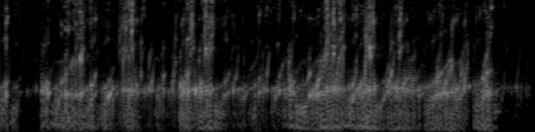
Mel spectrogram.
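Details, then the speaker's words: Gargling from partial upper airway obstruction by fluid, such as blood or aspirate: a wet, bubbling noise with breathing, played as a teaching example. "Begitu ya, suara gargling. Kalau suaranya seperti ini sumbatannya apa, adik-adik? Cairan."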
